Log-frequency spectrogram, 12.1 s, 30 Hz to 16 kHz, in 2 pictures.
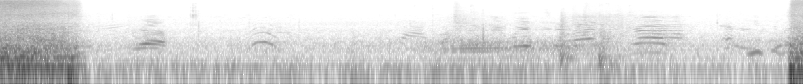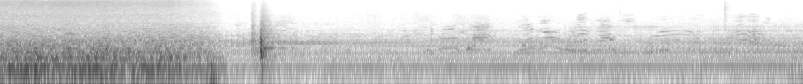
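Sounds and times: propane burner roar: 0:00.0 - 0:00.7, 0:05.9 - 0:08.1.

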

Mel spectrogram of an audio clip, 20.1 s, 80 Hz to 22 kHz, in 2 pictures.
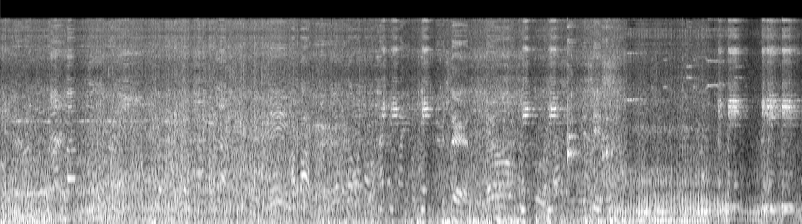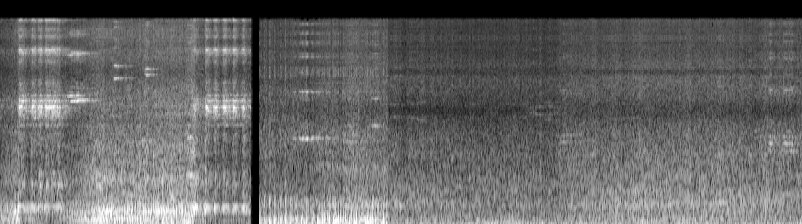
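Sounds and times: people's voices: 0:00.0 - 0:07.8
motorcycle engines running: 0:00.0 - 0:17.5
horn toots: 0:08.8 - 0:13.2.

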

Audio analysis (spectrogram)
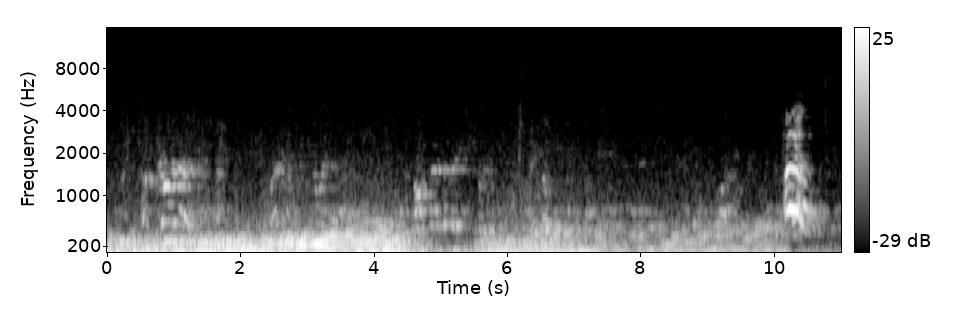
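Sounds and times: faint voices: 0:00.0 - 0:11.0
loud low rumble: 0:00.8 - 0:11.0.

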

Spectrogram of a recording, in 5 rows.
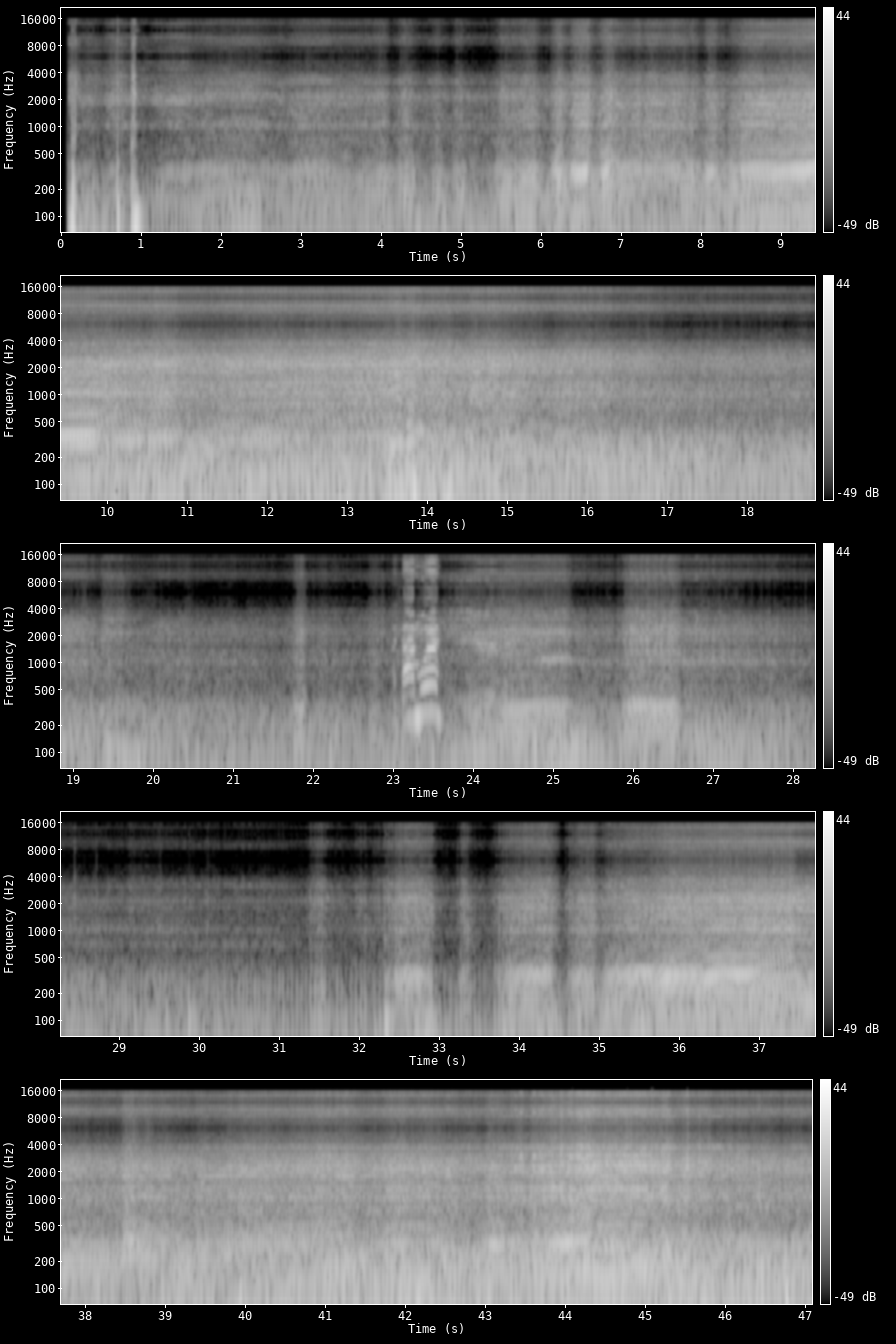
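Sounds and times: pit bike engine revving: 0:00.1 - 0:17.1, 0:22.7 - 0:27.3, 0:31.4 - 0:47.0.

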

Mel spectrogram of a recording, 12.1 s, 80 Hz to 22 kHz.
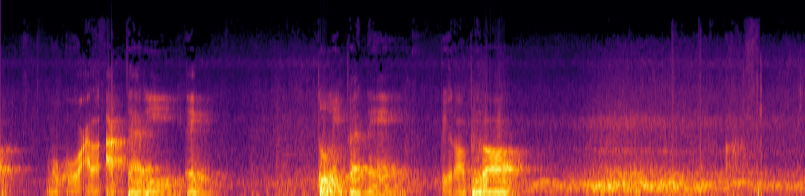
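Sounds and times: vehicle engine running: 0:03.7 - 0:12.0.

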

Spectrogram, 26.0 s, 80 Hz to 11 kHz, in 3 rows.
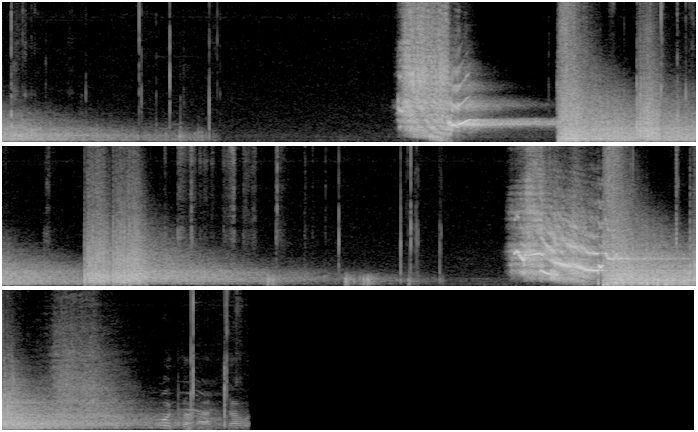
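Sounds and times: whistling firework rockets: 0:00.0 - 0:02.7, 0:04.9 - 0:13.9, 0:15.0 - 0:19.5
firework shells bursting: 0:00.0 - 0:02.9, 0:04.9 - 0:14.3, 0:15.0 - 0:20.4
firework crackle: 0:00.0 - 0:03.0, 0:04.8 - 0:20.4.

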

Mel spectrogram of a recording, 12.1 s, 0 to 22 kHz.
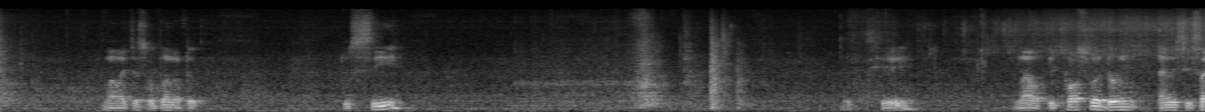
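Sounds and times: steady hiss: 0:08.4 - 0:12.0.

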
